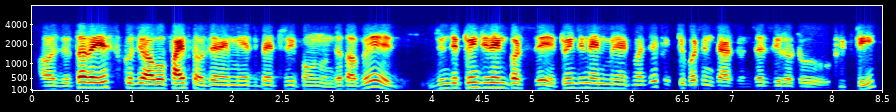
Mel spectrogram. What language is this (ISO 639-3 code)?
nep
